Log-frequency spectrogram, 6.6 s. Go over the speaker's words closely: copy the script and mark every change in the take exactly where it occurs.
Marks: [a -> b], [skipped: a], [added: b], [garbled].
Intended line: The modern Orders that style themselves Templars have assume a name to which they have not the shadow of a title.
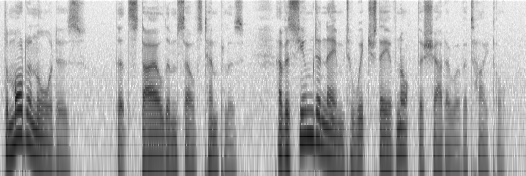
The modern Orders that style themselves Templars have [assume -> assumed] a name to which they have not the shadow of a title.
